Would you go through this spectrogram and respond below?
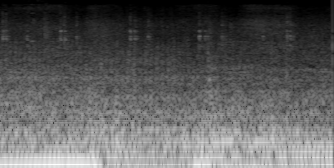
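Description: A four-wheel-drive car grinds along a rough pipeline track on a Lithgow bush trip, its engine a deep, steady rumble close by throughout with no one speaking.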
